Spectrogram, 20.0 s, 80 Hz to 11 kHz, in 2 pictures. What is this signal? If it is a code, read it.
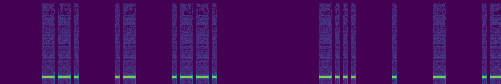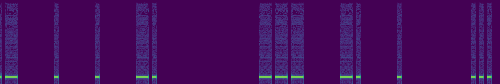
Morse code, heard as a keyed tone, about 15 wpm, spaced as for 8 wpm, 1000 Hz. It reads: GAP BETWEEN ONE S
